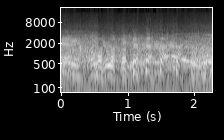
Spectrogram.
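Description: Men talking: the voices of television play-by-play commentators, with no other sound standing out.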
